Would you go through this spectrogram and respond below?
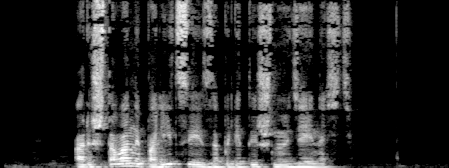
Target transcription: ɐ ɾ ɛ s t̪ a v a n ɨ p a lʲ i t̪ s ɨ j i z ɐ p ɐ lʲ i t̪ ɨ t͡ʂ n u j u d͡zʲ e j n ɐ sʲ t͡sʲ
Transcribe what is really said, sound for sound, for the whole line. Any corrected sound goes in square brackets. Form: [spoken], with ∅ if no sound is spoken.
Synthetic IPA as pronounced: ɐ ɾ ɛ [ʂ] t̪ a v a n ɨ p a lʲ i t̪ s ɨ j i z ɐ p ɐ lʲ i t̪ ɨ t͡ʂ n u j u d͡zʲ e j n ɐ sʲ t͡sʲ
